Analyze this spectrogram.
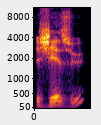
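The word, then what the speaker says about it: Gesù: se torna u Jesus em italiano a gente perde o s final e a pronúncia é Jesu só que em italiano eles eles decidiram que quando quando esse som aparecer a gente coloca uma letra g certo em Galego eles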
